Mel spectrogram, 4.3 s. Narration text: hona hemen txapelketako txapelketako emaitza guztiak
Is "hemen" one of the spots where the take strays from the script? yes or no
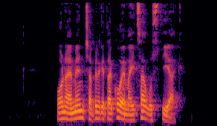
no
